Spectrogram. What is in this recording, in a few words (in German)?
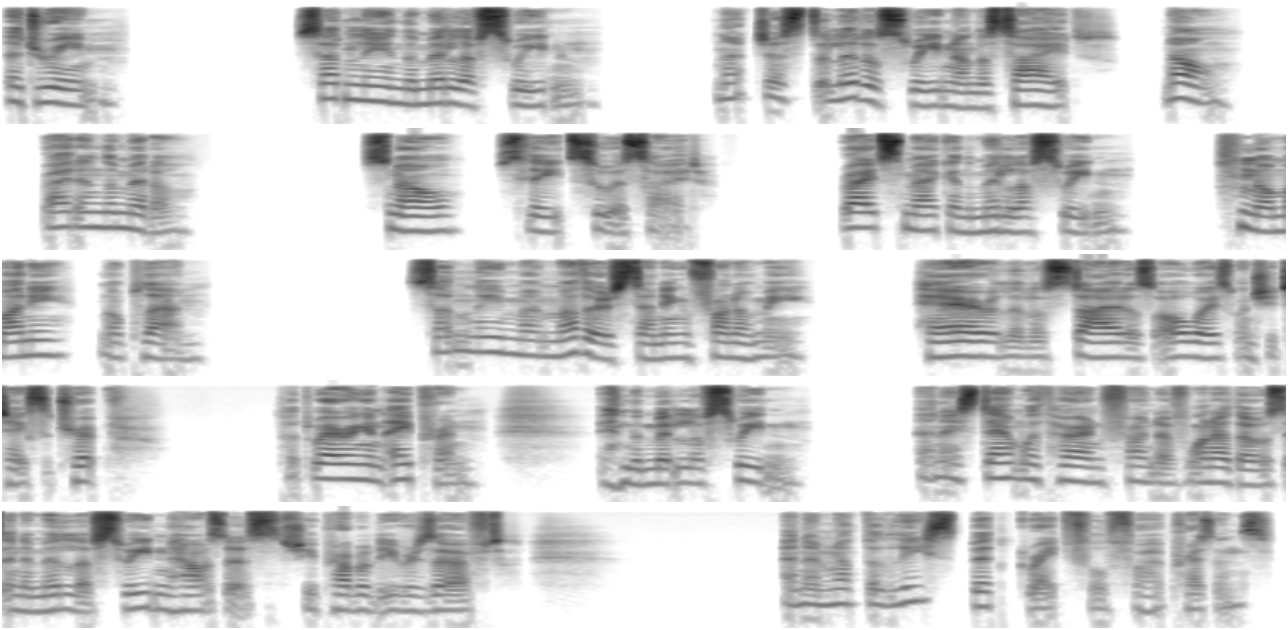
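American English, Schauspiel Sanft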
